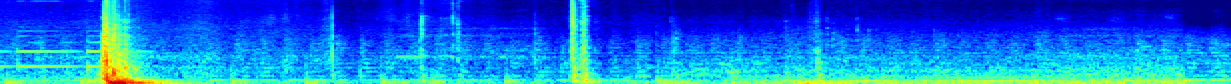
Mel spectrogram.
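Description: Car door shut from inside with one loud thump about half a second in, a sharp click near three seconds, then a low car engine hum from about four seconds in.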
